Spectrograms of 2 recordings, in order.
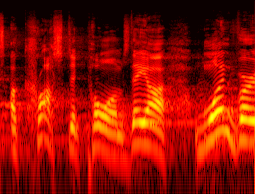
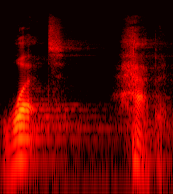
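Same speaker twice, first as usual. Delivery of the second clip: hushed, much softer and lower, aching; grieving question; 9 semitones lower, 15 dB quieter than usual. Acted. Jeremiah looking over the ruined city, hushed grief. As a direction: let the question barely escape, heartbroken.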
